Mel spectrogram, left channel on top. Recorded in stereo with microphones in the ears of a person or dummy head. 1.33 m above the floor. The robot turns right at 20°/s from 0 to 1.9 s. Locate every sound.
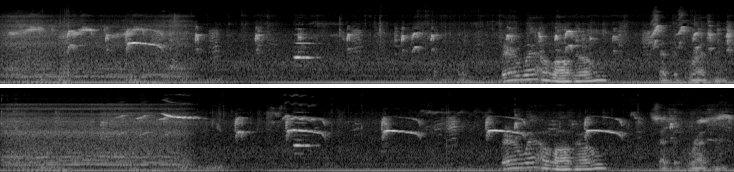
2.9 s a flute: 20° right (ahead or behind), 0.6 m
5.0 s a man speaking: 15° left (ahead or behind), 1.3 m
